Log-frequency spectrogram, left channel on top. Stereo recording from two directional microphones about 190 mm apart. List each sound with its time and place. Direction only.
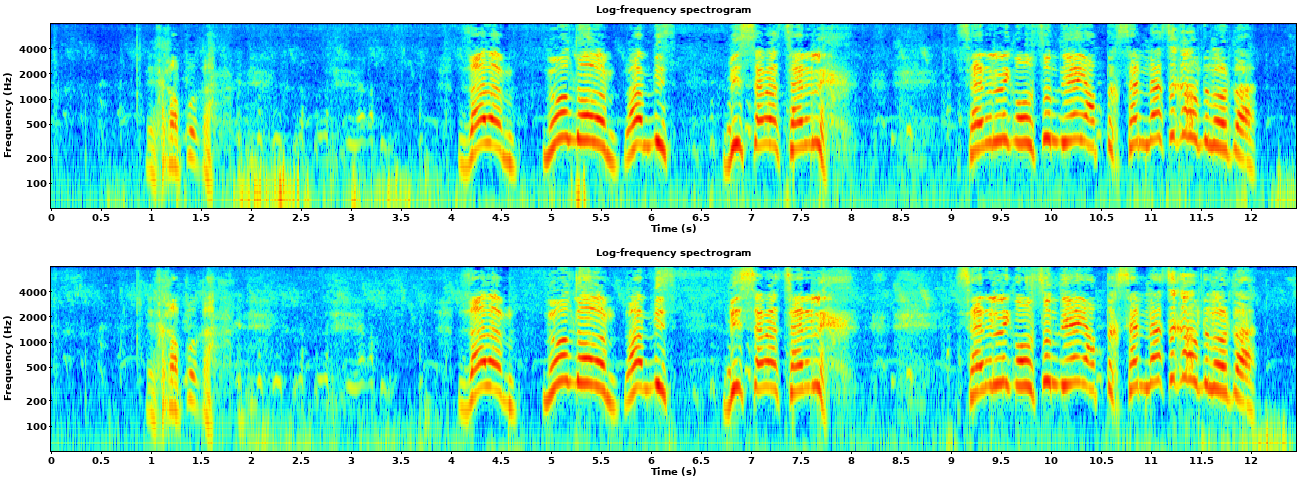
0.9 s speech: 15° left (ahead or behind)
4.2 s speech: 20° left (ahead or behind)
